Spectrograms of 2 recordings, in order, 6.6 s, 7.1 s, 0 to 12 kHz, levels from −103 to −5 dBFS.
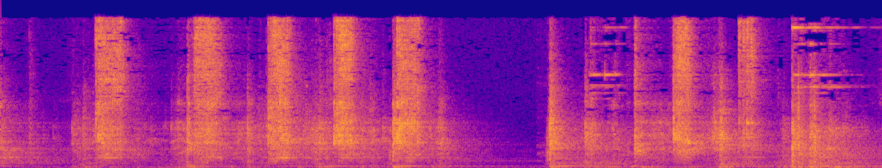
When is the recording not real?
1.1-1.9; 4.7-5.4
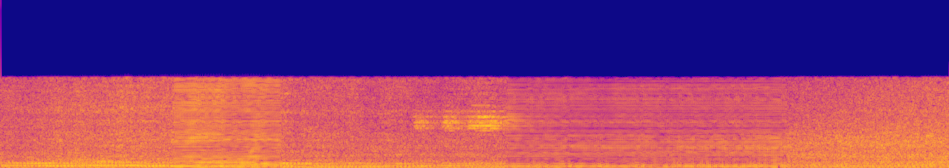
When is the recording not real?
1.3-2.1; 3.8-5.9

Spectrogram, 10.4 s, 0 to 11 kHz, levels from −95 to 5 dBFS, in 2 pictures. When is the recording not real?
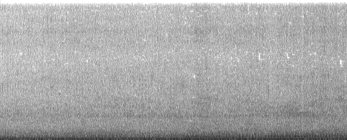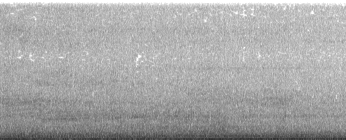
none

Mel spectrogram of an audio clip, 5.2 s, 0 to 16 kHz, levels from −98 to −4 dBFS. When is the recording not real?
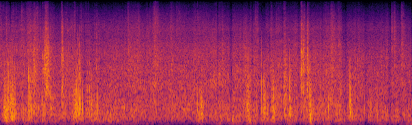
none

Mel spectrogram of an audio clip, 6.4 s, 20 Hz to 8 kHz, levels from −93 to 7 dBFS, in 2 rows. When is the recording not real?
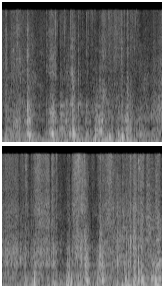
3.8-5.1

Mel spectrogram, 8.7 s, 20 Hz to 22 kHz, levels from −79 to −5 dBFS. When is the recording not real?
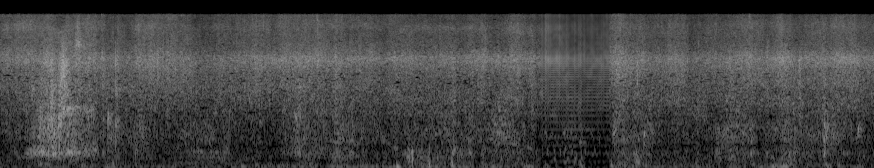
5.4-6.1

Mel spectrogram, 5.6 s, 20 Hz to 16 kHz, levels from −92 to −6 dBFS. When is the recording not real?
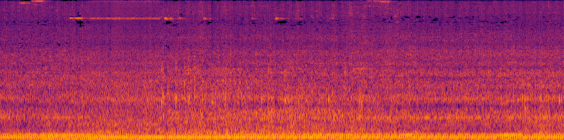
0.9-1.6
